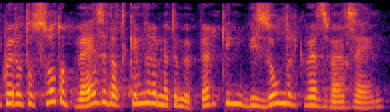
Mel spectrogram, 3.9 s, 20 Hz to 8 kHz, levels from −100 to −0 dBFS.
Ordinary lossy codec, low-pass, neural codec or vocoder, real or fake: none; 7.2 kHz; vocoder, 22.05 kHz, 80 mel bands, HiFi-GAN; fake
